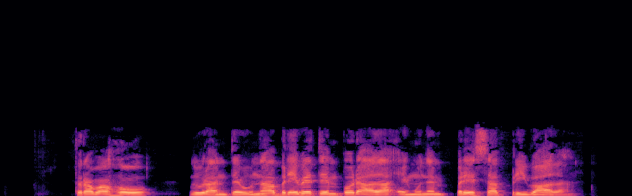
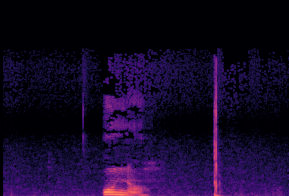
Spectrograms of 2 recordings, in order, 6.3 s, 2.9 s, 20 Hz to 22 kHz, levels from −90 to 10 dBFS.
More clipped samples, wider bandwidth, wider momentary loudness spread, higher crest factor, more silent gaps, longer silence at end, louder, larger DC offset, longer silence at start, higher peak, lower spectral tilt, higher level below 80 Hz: neither; second, 8 kHz vs 16.5 kHz; second, 6 LU vs 11 LU; second, 14 dB vs 26 dB; first, 1.82-1.88 s vs none; about the same, 0.6 s vs 0.7 s; first, -14 LUFS vs -24 LUFS; neither; second, 0.75 s vs 1 s; about the same, -2 dBFS vs -2 dBFS; first, -6 dB/octave vs -4.5 dB/octave; about the same, -58 dBFS vs -62 dBFS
